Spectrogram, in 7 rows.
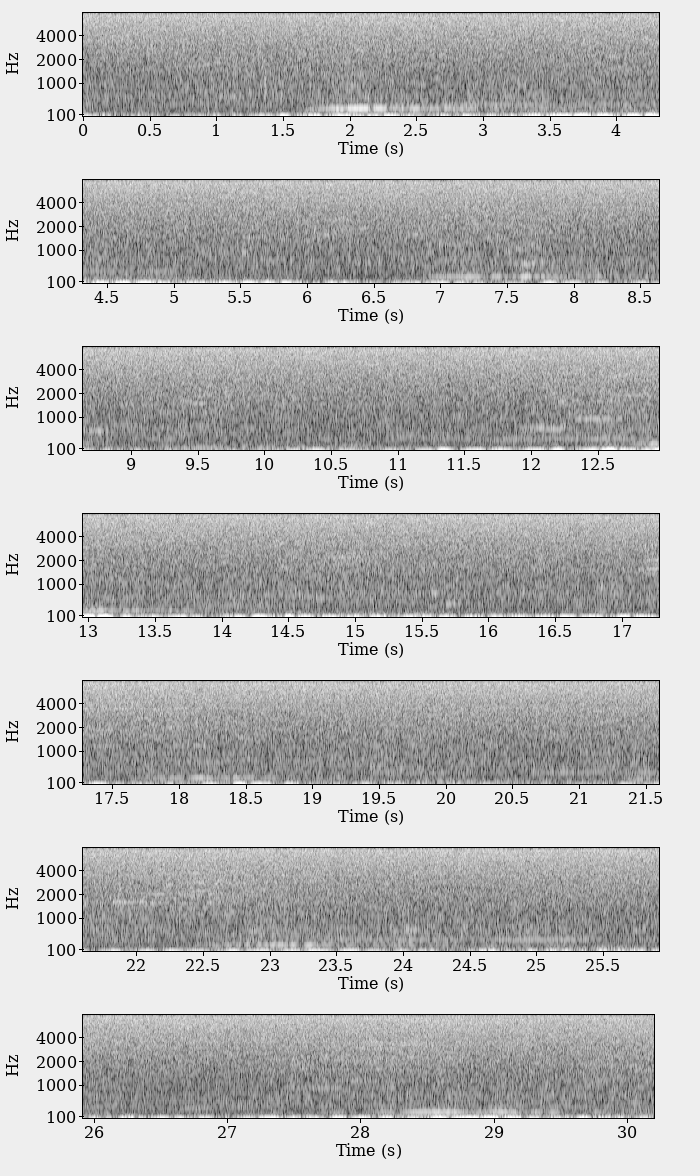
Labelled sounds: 12.3	12.6	humpback whale, 0.90 to 1.0 kHz

